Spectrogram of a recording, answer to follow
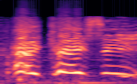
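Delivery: big high heroic shout. Pretend. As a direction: bellow it as you burst in. Shouting as they kick in.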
